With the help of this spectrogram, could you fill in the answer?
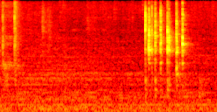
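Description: Dice rolled during a tabletop role-playing game clatter across a hard surface in a quick burst of five or six sharp, bright clicks, preceded by a couple of faint taps over a low, steady background hum.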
